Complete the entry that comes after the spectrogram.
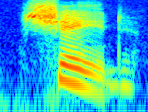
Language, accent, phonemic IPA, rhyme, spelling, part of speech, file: English, US, /ʃeɪd/, -eɪd, shade, noun / verb, En-us-shade.ogg
- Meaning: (noun) 1. Darkness where light, particularly sunlight, is blocked 2. Something that blocks light, particularly in a window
